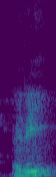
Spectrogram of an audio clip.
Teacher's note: री उच्चारण स्थान मूर्धा है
